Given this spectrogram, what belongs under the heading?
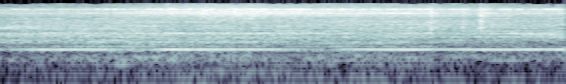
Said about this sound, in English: Okay, so they've had me doing the hoovering.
